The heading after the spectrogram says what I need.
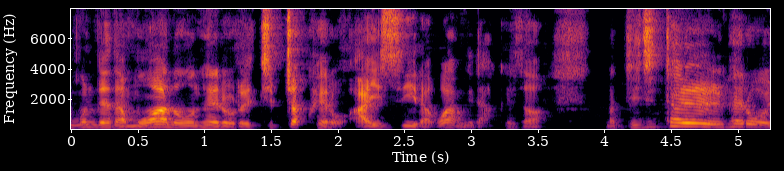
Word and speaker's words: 집적 회로: 이거 대충 발음하면 이렇게 직접 회로인 줄 압니다.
